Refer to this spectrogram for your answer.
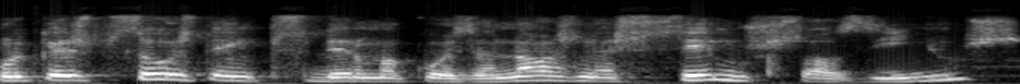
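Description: A man with a high-pitched voice talks in a lively intonation. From Portugal, Cape Verdean family. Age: 30s. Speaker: rapper and music producer. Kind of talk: interview.

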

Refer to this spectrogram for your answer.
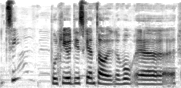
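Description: A woman speaks with a Persian accent. Her pace is moderate. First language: Persian (speaking Portuguese). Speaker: biologist. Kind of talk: interview. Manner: halting.

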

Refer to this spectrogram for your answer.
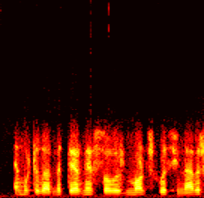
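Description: This man speaks fairly quickly at a fairly low pitch. His intonation stays monotone and flat. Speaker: health official, doctor. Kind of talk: radio interview.

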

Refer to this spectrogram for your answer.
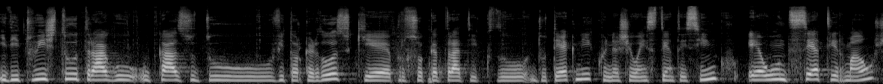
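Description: Speaking fairly slowly with hardly any pauses, a woman uses a plain, everyday voice at medium pitch, her intonation fairly even and the sound dry and close with no echo. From Portugal. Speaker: journalist and interviewer. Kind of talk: televised debate.

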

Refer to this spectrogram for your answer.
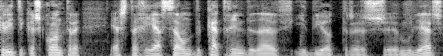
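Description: Very deep, low male voice at a moderate pace, ordinary pitch variation, very clean recording, silent background. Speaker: radio host. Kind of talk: news reading.

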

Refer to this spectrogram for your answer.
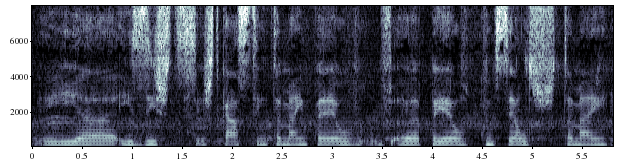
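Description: Speaking in a European Portuguese accent at a fairly low pitch, a woman is heard over noticeable background noise. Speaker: model scout. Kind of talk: interview answers. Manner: hesitant, many fillers.

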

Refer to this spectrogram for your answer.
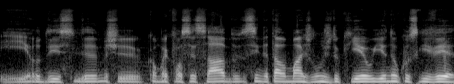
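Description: A man's very rapid speech over noticeable background noise. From Madeira, Portugal. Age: 50s. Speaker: retired football referee. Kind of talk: interview testimony. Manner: halting with fillers.

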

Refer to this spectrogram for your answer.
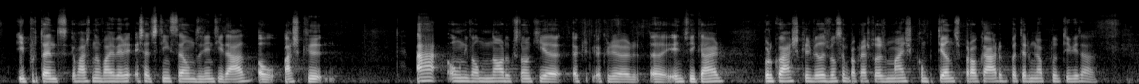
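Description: Talking at a very fast pace, a man uses a fairly high pitch and a monotone, flat intonation. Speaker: student. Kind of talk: panel debate.

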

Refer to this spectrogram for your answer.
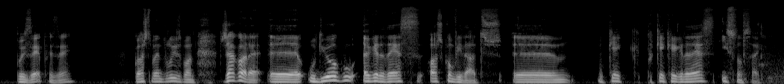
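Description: The man speaks at a moderate pace and a medium pitch. His intonation is lively, and the sound is dry and close with no echo. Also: very clean recording, silent background. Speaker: radio host. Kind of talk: radio talk show. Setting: studio. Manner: animated.

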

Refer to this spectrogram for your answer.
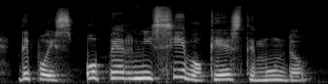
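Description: A woman's fairly high voice with a dark, mellow tone and very wide pitch swings, on a very clean recording with a silent background. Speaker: journalist. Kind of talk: panel discussion.

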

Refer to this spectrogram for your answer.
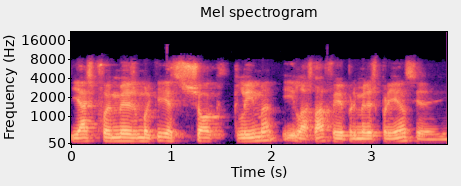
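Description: A man at a very fast pace, medium pitch and fairly even intonation. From Portugal, Oliveira do Bairro near Aveiro. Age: 30s. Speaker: tennis physiotherapist. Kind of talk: interview. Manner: halting, many repeated words.

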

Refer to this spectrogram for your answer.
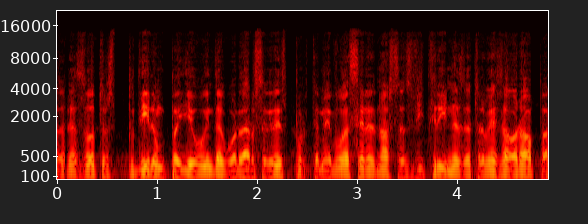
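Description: With a dry, close sound and no echo, a man talks in a normal speaking voice at a fairly low pitch and a fairly quick pace. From France. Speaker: entrepreneur. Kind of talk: interview.

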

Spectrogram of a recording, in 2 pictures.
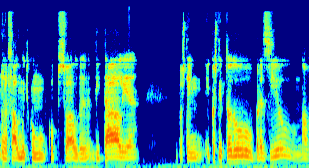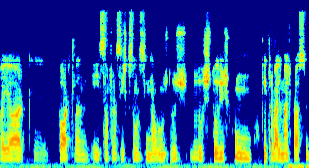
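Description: This man speaks at a fairly slow pace and medium pitch. His intonation is monotone and flat. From Portugal. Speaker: advertising creative director. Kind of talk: interview.

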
